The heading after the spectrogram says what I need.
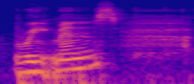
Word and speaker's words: Reitman's: Reitman's.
